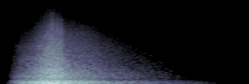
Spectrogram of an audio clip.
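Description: A fiery explosion booms and rumbles away.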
